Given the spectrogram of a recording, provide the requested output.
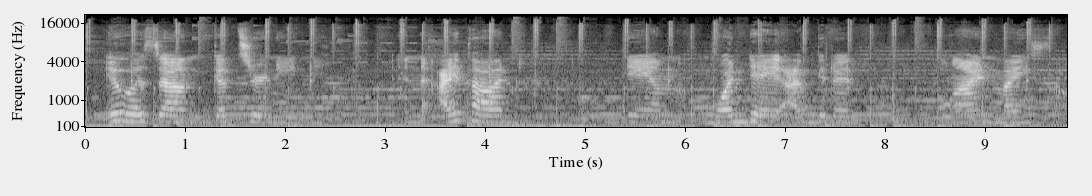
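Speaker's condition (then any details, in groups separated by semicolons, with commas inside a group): Friedreich's ataxia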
